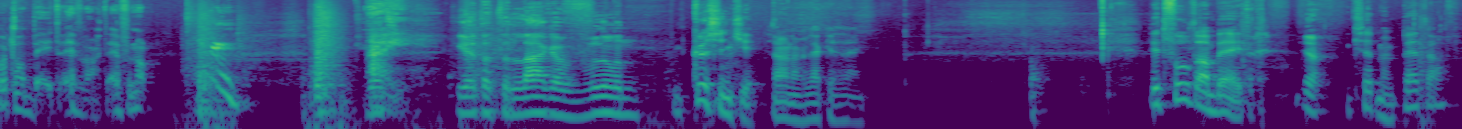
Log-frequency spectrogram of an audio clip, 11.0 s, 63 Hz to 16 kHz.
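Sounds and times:
speech: 0.0 - 6.6, 8.6 - 10.9
person putting feet up onto a chair: 1.4 - 2.8.

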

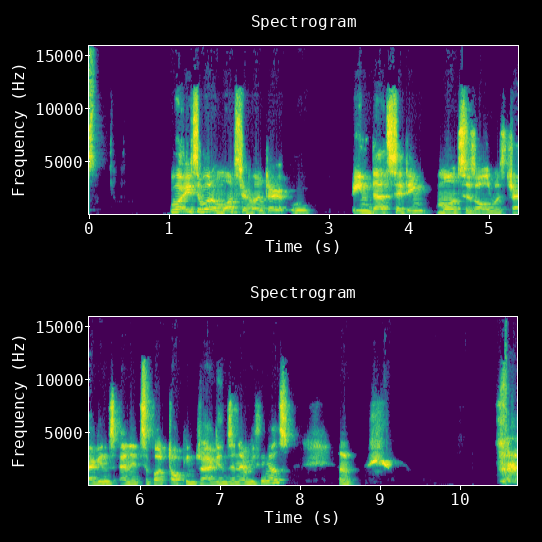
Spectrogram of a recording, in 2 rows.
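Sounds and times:
speech: 1.0 - 9.2, 10.5 - 10.7
person whistling a short sliding note: 8.8 - 9.4.

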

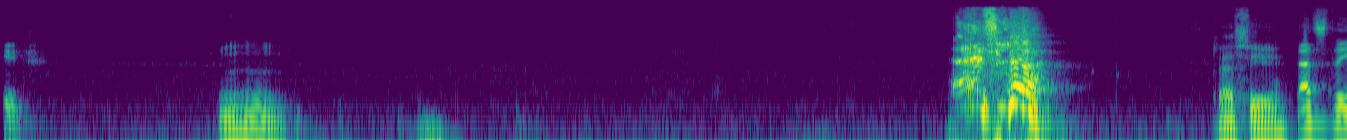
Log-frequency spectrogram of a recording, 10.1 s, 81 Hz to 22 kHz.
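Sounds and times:
speech: 0.1 - 0.4, 1.6 - 2.3, 7.4 - 7.9, 9.1 - 10.0
loud explosive sneeze: 7.1 - 8.1.

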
